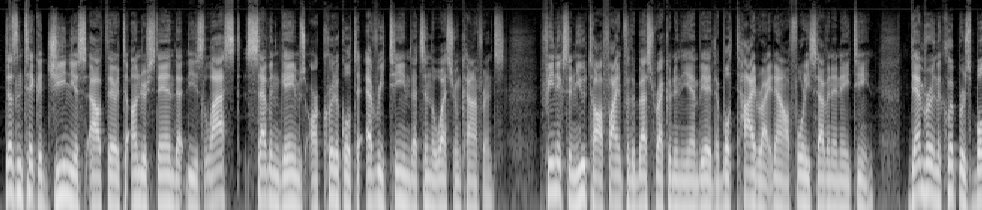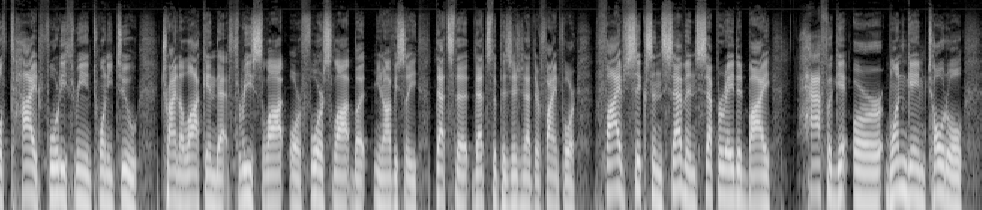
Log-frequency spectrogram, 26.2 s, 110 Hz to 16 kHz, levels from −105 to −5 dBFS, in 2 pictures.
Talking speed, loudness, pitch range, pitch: 200 wpm, -22 LUFS, 115-145 Hz, 125 Hz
